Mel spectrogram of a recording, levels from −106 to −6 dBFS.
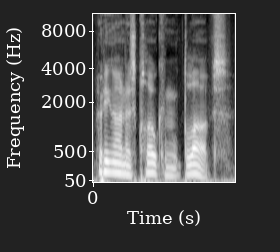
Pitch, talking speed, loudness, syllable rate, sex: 135 Hz, 255 wpm, -16 LUFS, 6.1 syllables/s, male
